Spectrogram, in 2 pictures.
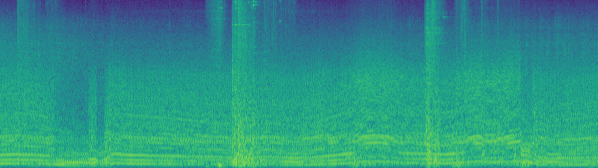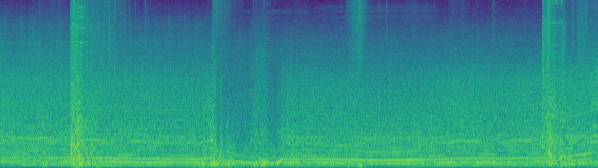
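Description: Tyres churn through loose sand.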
